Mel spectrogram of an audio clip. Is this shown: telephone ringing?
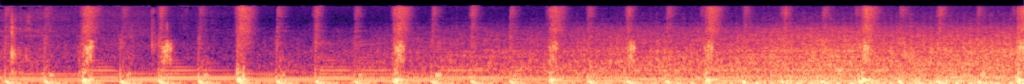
no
